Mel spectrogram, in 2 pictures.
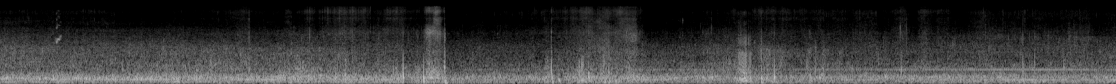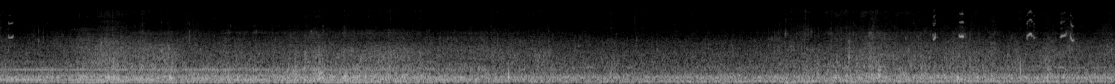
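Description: Motorboat engine humming steadily as boats pass on the water, under wind noise on the microphone and the wash of the sea. A few sharp clicks come about four, six and seven seconds in.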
